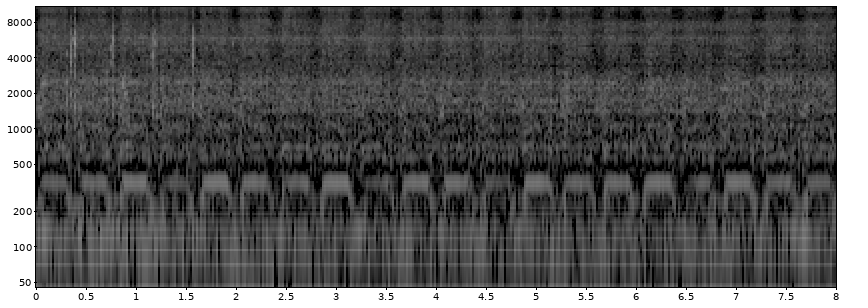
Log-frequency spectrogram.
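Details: Prusa 3D printer after being lifted: stepper motors hum in an even pattern about every half second with the clicking gone, so it prints normally.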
